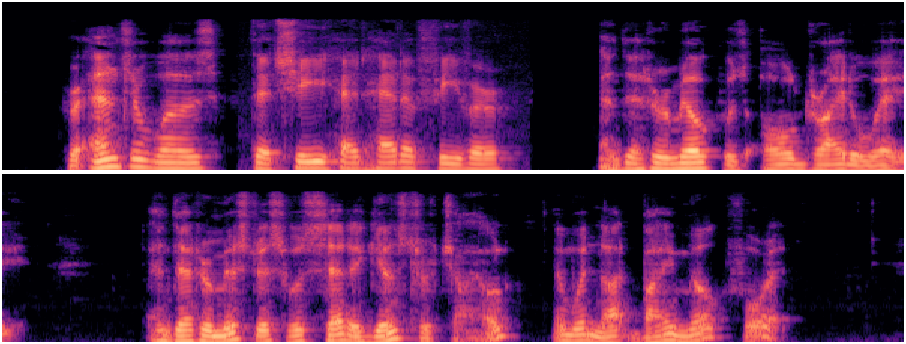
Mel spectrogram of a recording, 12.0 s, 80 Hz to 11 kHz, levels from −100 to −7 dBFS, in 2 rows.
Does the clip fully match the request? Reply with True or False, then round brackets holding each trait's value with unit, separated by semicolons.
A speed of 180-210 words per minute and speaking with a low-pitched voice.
False (165 wpm; 110 Hz)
